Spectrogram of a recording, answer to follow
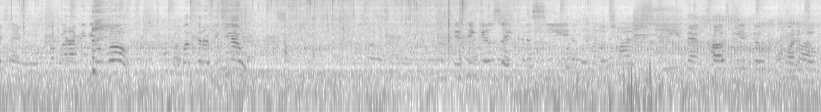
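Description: Outrigger bangka boat engine running steadily, a loud low rumble, with voices calling over it.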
